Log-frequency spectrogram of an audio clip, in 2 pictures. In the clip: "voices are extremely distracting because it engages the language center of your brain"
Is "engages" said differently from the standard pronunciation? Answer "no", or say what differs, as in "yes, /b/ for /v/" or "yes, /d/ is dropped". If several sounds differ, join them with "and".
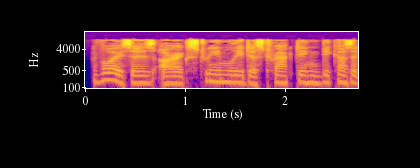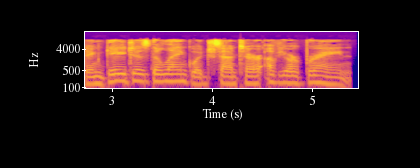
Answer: no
